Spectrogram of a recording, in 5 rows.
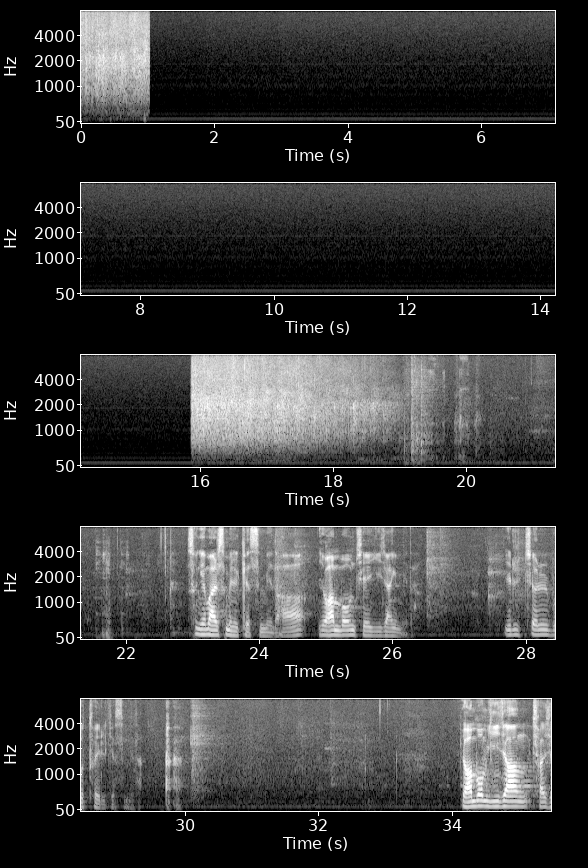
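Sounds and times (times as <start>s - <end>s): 
audience applause welcoming speaker: 0.0s - 1.0s, 15.9s - 19.5s
speech: 23.0s - 26.3s, 27.7s - 29.9s, 34.2s - 35.4s.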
